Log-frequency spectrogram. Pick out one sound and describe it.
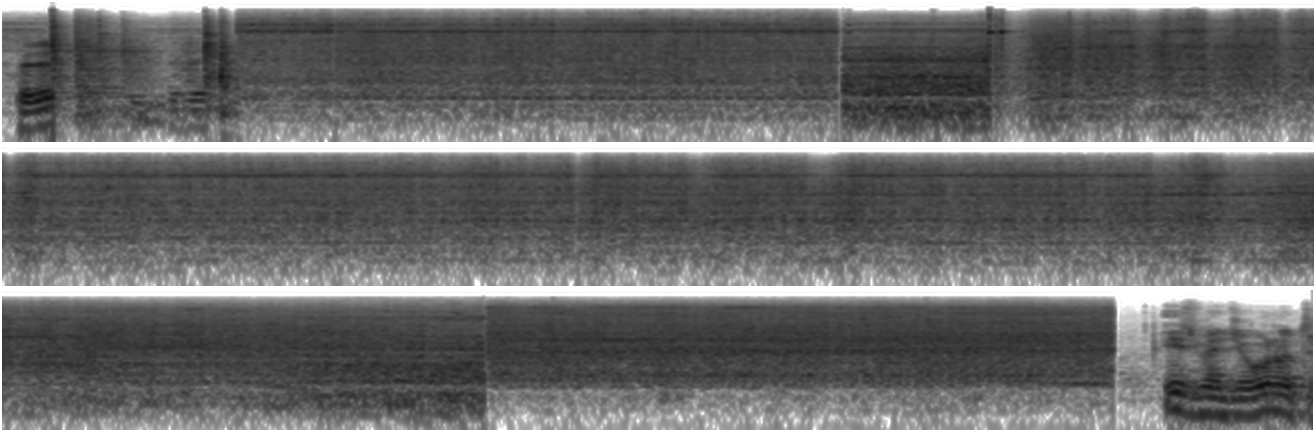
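A hammer drill pounds loudly into a wall.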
